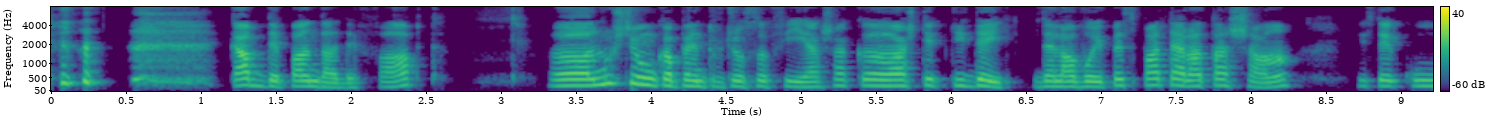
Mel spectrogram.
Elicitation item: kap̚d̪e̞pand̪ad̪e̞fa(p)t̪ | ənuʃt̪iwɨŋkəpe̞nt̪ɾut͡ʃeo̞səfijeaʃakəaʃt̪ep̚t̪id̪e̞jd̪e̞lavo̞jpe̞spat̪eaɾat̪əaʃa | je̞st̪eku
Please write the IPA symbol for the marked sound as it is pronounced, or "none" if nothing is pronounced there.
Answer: p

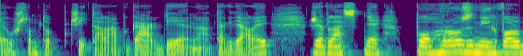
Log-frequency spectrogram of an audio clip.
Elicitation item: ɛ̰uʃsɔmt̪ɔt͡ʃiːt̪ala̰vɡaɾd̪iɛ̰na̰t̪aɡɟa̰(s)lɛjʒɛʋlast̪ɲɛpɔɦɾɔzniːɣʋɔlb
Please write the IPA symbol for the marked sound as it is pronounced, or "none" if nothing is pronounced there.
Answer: none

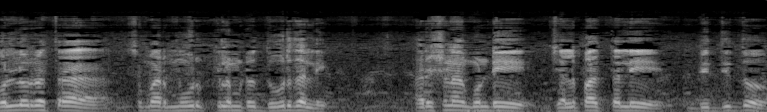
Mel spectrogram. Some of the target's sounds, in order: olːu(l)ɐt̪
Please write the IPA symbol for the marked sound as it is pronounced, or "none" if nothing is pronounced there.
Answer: ɾ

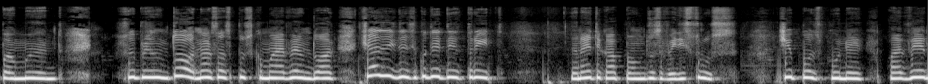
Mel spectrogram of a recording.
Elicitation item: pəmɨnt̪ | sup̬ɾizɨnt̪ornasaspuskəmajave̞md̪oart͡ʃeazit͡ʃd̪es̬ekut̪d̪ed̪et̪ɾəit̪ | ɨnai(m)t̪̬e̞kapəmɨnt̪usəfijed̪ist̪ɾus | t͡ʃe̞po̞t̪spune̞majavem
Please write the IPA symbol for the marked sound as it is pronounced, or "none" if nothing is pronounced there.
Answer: n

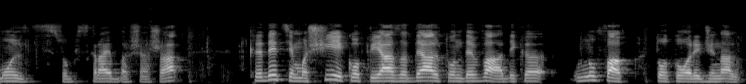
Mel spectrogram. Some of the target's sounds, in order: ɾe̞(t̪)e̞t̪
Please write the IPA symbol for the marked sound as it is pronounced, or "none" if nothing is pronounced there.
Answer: d̪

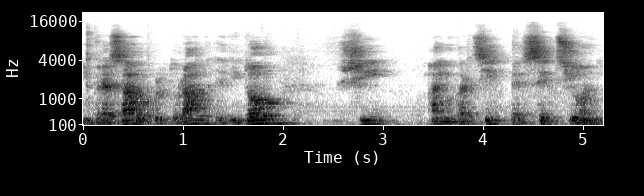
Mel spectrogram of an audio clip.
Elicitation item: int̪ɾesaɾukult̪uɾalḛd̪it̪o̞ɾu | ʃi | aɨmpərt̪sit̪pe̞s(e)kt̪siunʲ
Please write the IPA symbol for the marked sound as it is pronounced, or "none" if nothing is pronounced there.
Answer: e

